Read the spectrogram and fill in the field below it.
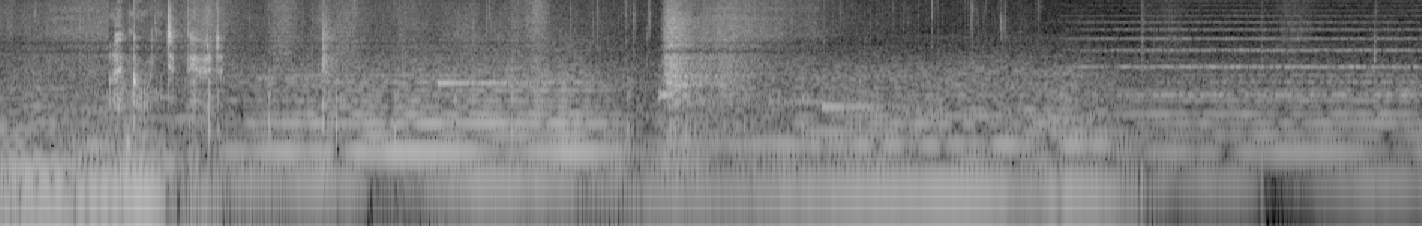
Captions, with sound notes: - I'm going to bed. (Alan sighs angrily) (ominous music)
